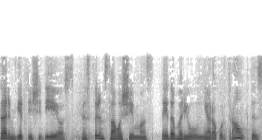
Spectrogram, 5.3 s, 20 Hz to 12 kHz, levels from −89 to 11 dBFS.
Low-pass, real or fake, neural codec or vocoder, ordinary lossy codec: 7.2 kHz; fake; codec, 16 kHz, about 1 kbps, DyCAST, with the encoder's durations; MP3, 32 kbps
